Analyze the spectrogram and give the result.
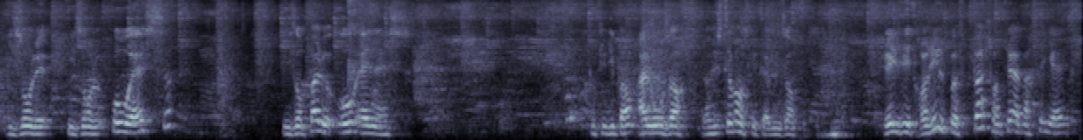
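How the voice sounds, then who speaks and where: A man hosting a casual, teacherly chat in a fast-food restaurant, quizzing his guest with repeated questions and sudden bursts of emphasis. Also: fairly high pitch, a little mellow.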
